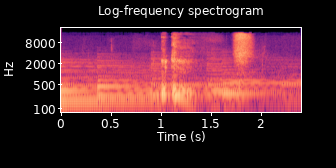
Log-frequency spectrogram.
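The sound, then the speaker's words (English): A short, gruff throat-clearing rasp cuts in over a steady humming tone, followed moments later by a breathy, hissing exhale. “I was about cold, to ask yo. You if that was you clearing your throat.”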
